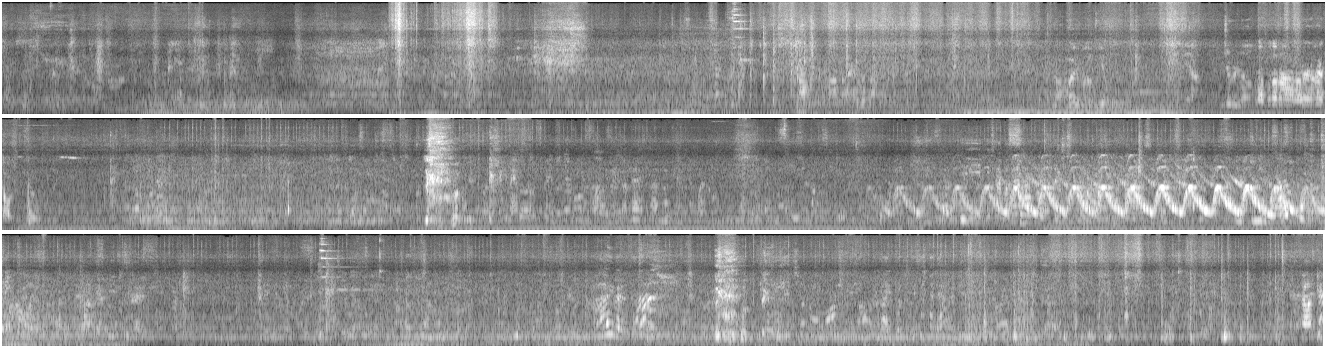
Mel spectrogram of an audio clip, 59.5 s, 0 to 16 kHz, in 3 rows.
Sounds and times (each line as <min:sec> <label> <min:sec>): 0:00.0 Voices 0:59.5
0:00.0 traffic noise 0:59.5
0:07.6 engine sound 0:19.2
